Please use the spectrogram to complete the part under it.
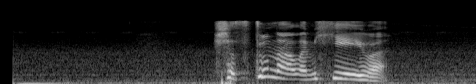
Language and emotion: Russian, angry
